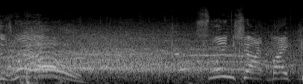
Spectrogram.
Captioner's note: audience cheers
